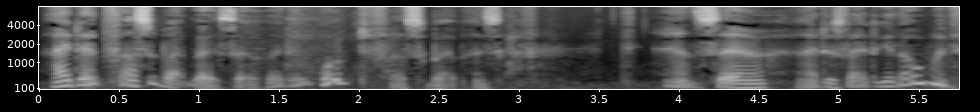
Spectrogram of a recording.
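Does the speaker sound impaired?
Yes: muscular dystrophy; progressive, death predicted at 16 but now nearly 70, wheelchair user, walked earlier.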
